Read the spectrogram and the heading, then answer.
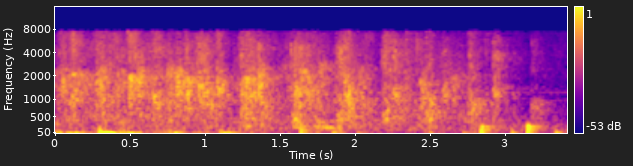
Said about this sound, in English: Kids, come down the front. Give a hand to our kids. Yay!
